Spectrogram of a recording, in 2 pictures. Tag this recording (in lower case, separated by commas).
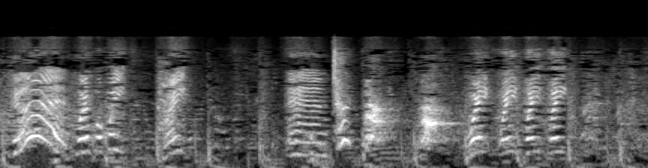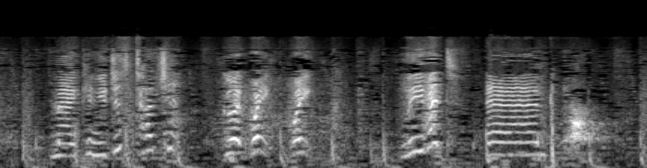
bow-wow, domestic animals, animal, speech, music, dog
